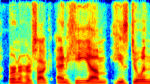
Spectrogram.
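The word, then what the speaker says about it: Werner Herzog: about in camp shower Herzock I would say it wrong, but Verer Herzog and he um he's doing this accent.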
